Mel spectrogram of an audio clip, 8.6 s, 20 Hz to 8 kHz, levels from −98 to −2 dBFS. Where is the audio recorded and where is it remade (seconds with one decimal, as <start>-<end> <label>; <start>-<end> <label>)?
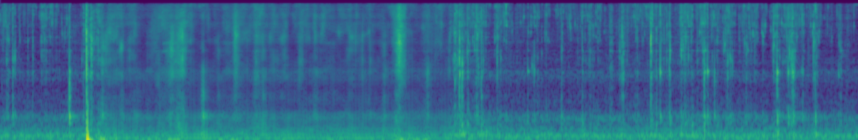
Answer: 0.0-1.0 recorded; 1.0-4.5 remade; 4.5-8.6 recorded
